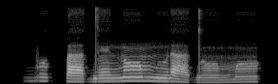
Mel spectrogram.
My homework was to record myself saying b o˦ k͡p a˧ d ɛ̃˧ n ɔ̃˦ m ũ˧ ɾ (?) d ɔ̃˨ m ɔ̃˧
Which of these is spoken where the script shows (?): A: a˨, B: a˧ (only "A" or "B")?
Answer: A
